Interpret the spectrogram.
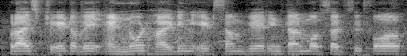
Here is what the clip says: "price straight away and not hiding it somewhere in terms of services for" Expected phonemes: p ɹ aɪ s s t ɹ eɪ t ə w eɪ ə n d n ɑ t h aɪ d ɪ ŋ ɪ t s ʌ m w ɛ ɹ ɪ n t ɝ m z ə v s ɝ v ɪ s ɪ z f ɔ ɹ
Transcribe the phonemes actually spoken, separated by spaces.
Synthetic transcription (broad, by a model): p ɹ aɪ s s t ɹ eɪ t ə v eɪ ə n d n ɑ t h aɪ d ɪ ŋ ɪ t s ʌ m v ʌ ɹ ɪ n t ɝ m ə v s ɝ v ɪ s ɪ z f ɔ ɹ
